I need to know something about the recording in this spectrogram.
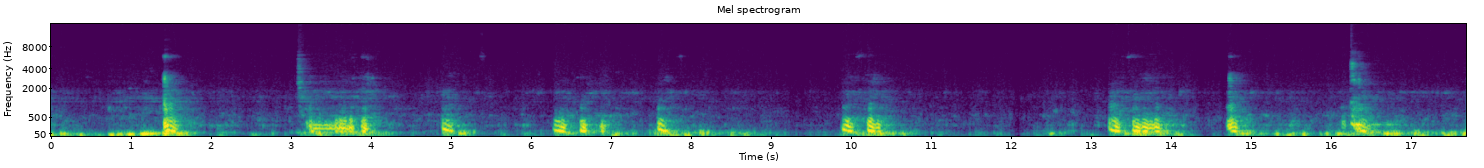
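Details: Haku, a tired female pet cat, snores in deep sleep indoors like an old man: rough, rumbling breaths repeat about every one and a half seconds, each a short throaty burst with quiet gaps between.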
